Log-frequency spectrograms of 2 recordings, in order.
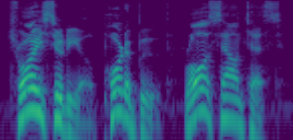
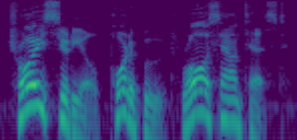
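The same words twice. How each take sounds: The two takes are said the same way.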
